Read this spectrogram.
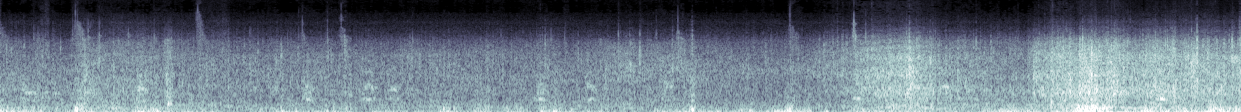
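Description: Wind blows outdoors, rumbling low.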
